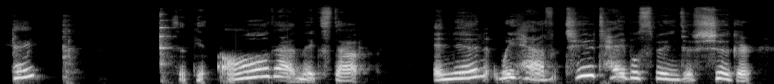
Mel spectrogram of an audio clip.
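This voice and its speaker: A woman with a high pitch and a dark, mellow tone speaks very slowly in a Southern US accent, with very wide pitch swings and long, frequent pauses, in a dry, close sound with no echo. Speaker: home cook, homesteading channel host. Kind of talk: casual cooking tutorial to camera. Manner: warm, chatty.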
